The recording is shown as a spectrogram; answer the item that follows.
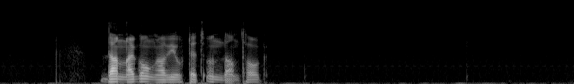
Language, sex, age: Swedish, male, 23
